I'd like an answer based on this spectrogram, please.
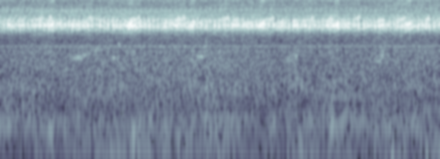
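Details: Large brown cicada singing a continuous, even, high sizzling drone like hot oil spattering, with no pauses or change in intensity over the whole stretch.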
